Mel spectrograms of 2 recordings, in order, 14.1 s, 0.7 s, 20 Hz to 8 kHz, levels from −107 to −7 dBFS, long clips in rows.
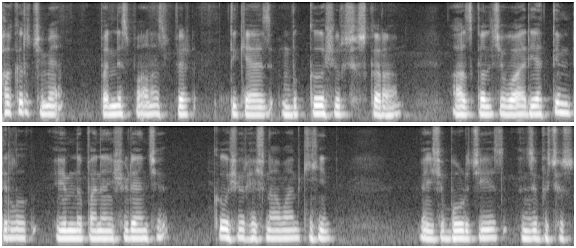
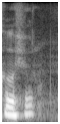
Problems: background sounds at intervals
